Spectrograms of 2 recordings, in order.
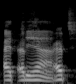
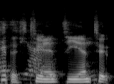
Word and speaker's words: Etienne: Yeah, Etienne. I was practicing always for you. It's Etienne, two syllables.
